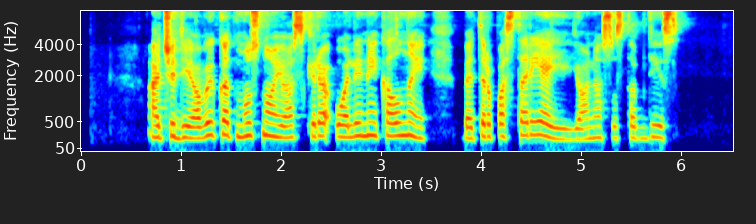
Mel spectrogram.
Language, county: Lithuanian, Klaipėda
